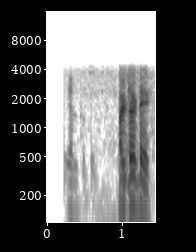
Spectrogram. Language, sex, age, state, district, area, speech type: Bengali, male, 18-30, West Bengal, Uttar Dinajpur, urban, conversation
